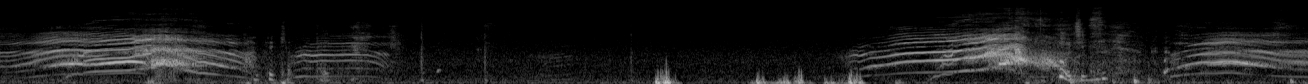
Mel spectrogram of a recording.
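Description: A lynx gives long, wavering yowls that rise and fall, rival cats contesting territory, with excited human voices.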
